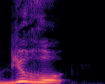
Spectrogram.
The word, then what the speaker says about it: bureau: São só duas sílabas. Bureau. Aqui na segunda parte da palavra, a gente tem o som do R da garganta seguido de O. Então é ro.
